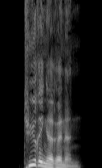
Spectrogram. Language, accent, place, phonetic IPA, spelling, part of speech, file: German, Germany, Berlin, [ˈtyːʁɪŋəˌʁɪnən], Thüringerinnen, noun, De-Thüringerinnen.ogg
- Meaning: plural of Thüringerin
